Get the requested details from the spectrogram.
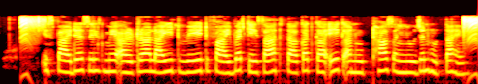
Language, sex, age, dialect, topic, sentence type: Hindi, female, 18-24, Awadhi Bundeli, agriculture, statement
